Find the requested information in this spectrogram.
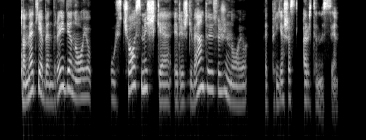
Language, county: Lithuanian, Vilnius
